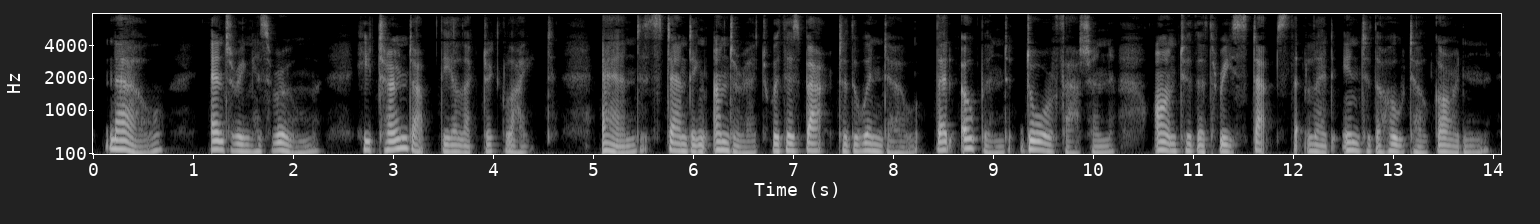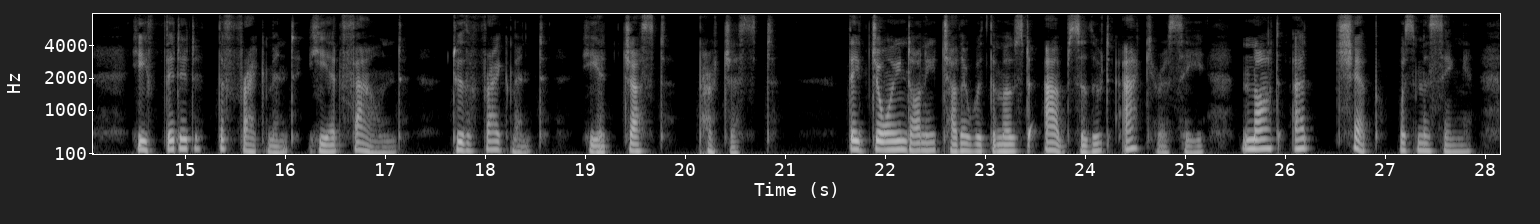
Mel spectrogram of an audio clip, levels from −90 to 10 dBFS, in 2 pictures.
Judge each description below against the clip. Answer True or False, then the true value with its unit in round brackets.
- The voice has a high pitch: False (145 Hz)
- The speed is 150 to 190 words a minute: False (140 wpm)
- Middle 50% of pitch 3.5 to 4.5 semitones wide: True (4.2 semitones)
